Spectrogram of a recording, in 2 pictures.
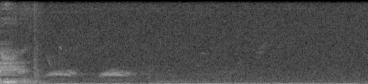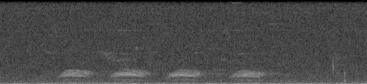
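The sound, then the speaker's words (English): A crow cawing, six harsh caws in all: two close together at the start, then a pause, then a steady run of four, each loud and clear over a constant soft hiss. “let the sound of crow reach you.”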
